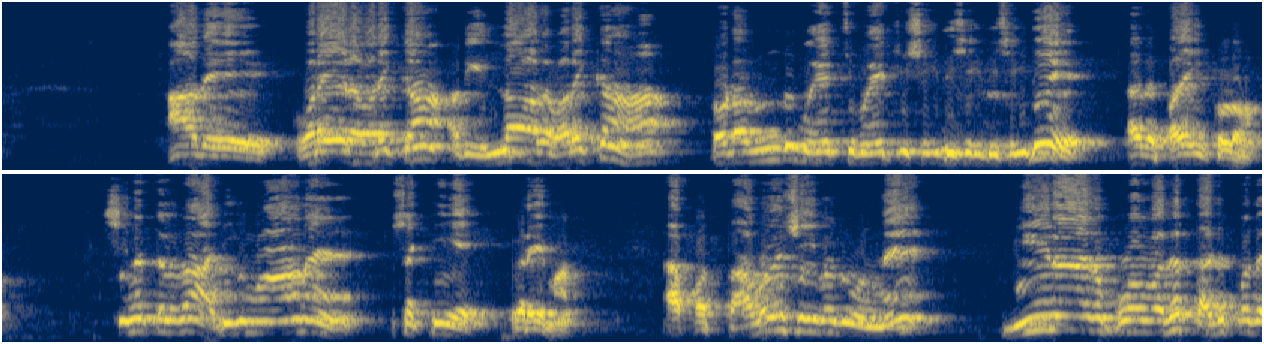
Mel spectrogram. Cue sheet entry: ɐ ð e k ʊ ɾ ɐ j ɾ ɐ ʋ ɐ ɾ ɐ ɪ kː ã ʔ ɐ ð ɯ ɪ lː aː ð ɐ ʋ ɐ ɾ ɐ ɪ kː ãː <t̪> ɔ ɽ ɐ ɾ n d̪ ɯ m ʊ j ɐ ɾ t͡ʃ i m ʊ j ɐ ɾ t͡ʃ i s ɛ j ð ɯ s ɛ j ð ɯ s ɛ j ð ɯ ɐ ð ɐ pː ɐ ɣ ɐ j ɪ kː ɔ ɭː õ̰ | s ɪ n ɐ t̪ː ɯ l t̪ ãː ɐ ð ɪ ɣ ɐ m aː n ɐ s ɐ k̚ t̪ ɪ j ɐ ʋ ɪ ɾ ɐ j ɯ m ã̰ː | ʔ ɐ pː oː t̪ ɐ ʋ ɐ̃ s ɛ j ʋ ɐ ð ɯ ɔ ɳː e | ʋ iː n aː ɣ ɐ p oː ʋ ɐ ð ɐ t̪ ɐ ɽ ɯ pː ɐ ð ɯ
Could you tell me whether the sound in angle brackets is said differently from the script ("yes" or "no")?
no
